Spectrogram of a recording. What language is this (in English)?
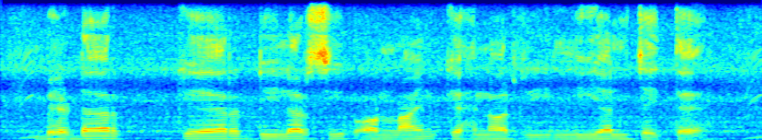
Maithili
